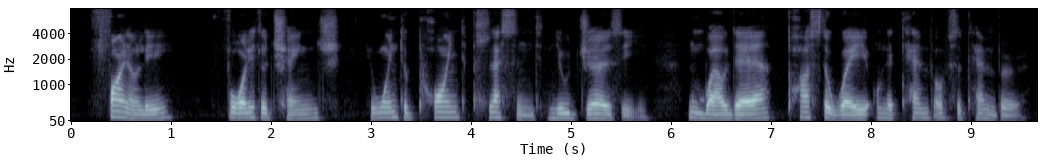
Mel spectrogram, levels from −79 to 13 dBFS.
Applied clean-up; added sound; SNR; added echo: none; none; none; none.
